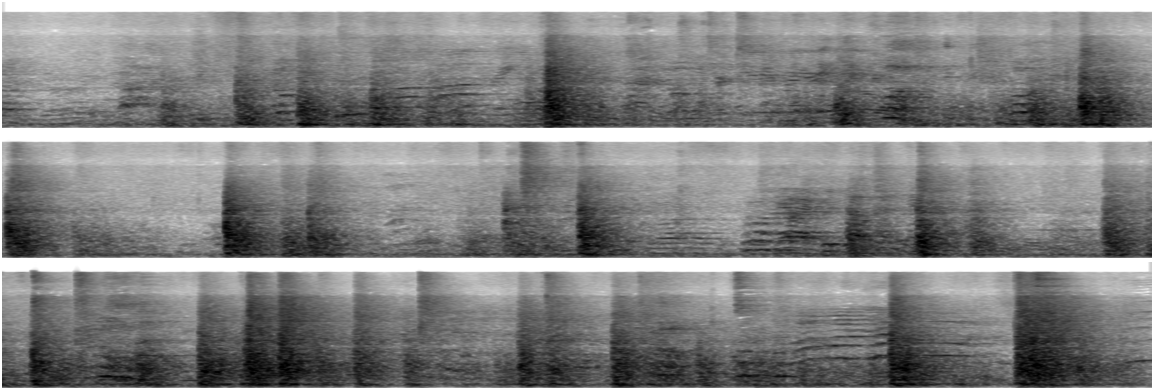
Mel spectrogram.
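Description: Bodies slam onto a wrestling ring's canvas with loud thuds.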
